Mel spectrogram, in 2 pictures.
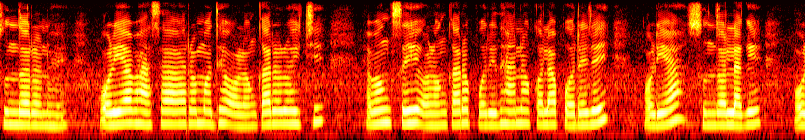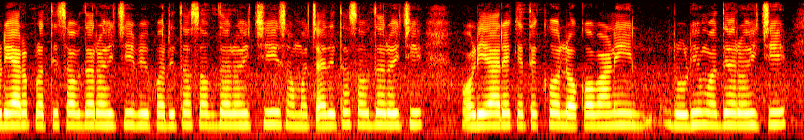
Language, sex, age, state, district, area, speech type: Odia, female, 18-30, Odisha, Subarnapur, urban, spontaneous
